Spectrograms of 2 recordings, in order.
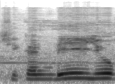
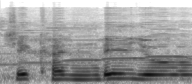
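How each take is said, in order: First: The 'di' syllable has a long vowel. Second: The 'di' syllable has a short vowel. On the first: The speaker calls it wrong. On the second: The speaker calls it right.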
